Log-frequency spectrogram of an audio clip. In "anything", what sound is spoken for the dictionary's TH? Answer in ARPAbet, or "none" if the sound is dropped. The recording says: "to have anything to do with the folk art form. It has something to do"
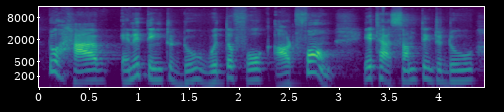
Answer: T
